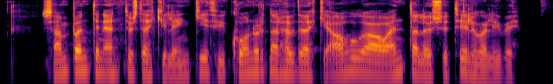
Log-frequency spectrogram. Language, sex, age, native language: Icelandic, male, 40-49, Icelandic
